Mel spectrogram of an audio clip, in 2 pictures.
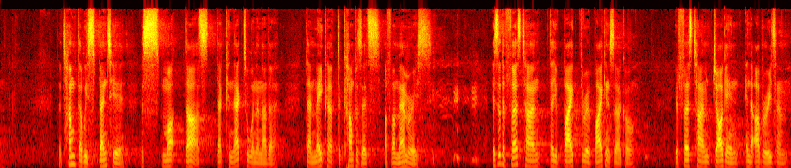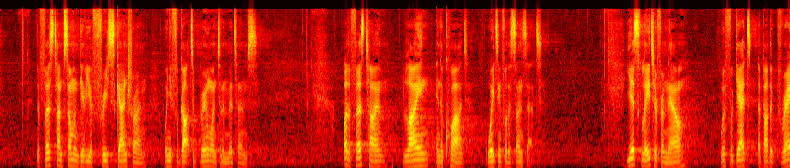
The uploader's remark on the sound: gives the student address at the UC Davis College of Agriculture and Environmental Sciences AM commencement on June 15, 2018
